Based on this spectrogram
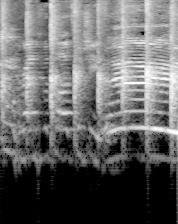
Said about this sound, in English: Round of applause for Jesus.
